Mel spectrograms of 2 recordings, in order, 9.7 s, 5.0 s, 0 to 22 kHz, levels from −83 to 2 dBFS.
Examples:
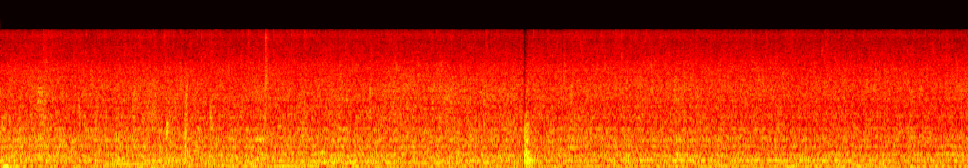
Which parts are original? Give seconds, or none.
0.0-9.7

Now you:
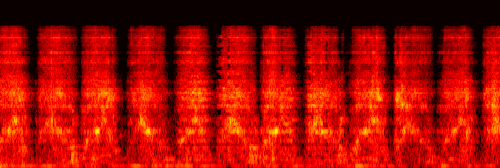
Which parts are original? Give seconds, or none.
1.7-2.4; 2.8-3.3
